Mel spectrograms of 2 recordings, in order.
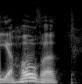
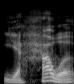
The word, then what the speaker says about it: Yahawah: Now they say Yhovah. Now we know that it should be Yahawah because there was no V's in ancient Hebrew.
